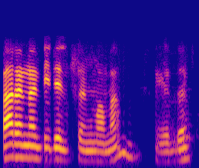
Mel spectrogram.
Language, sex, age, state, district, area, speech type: Tamil, male, 30-45, Tamil Nadu, Chennai, urban, conversation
